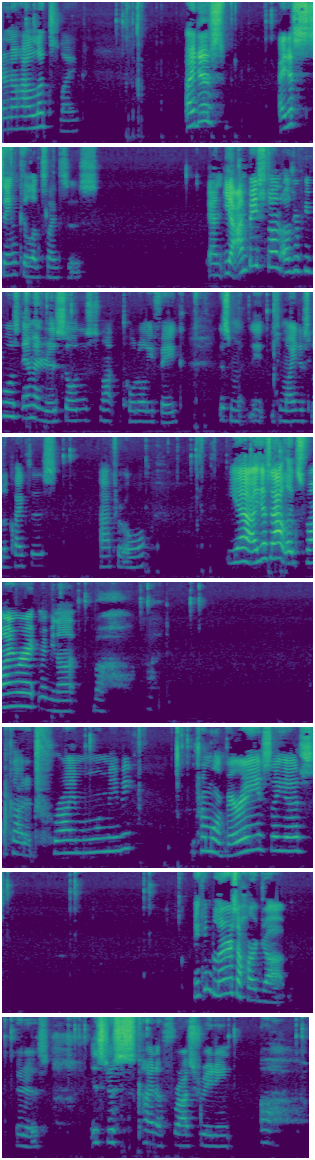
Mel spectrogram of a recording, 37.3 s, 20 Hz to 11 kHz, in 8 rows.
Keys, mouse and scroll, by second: 0.5 g, 1.9 shift+f, 5.1 s, 9.8 shift+f, 12.3 s, 13.5 g, 16.1 s, 17.1 g, 17.9 right click, 18.1 shift+f, 20.8 right click, 21.1 Tab, 21.5 right click, 22.3-23.1 scroll down 2, 23.1-23.8 scroll down 1, 24.6 click, 26.1 click, 28.0 click, 30.1 click, 34.5 shift+f, 36.1 click.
